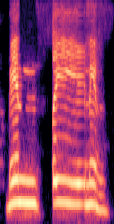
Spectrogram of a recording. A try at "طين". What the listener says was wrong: Jangan pakai tak. Kalau pakai tak nanti bukan tanah liat artinya. Kalau pakai tak ya buah tin kan namanya? Nah, itu buah tin ini kalau pakai tak. Tapi ini pakai ta.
